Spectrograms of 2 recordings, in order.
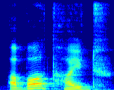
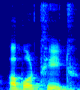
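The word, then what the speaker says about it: apartheid: अपार्थाइड या अपार्थीट, both pronunciations are correct.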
